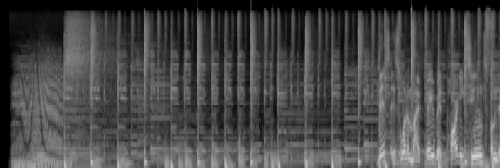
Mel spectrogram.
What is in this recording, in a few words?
voiceover music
